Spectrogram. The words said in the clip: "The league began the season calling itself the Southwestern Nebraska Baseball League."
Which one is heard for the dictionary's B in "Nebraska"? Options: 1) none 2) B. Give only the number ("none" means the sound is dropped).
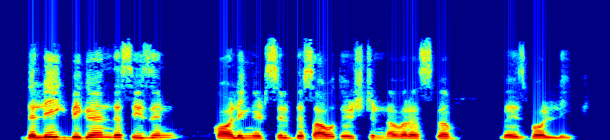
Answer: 1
